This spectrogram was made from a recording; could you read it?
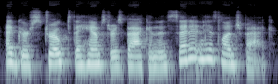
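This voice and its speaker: A woman reading a children's picture book aloud in an expressive storytelling manner. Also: mid-range voice, fairly quick. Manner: expressive, acts out exclamations and dialogue. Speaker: storybook reader.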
